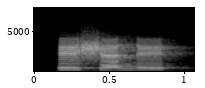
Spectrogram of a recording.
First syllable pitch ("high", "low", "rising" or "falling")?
high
